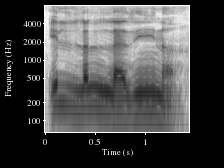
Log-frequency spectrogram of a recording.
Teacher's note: آگے ہے الا الذین، دونوں لام باریک پڑے جائیں گے اور زال پہ نرمی کی جائے گی، سیٹی کی طرح تیز آواز نہیں نکالیں گے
